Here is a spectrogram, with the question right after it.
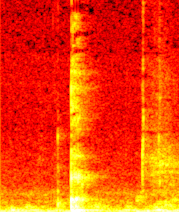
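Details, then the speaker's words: Deliberate, self-induced burp made by quickly inhaling air and then belching, as a demonstration: a single short, low, rumbling burp over faint room noise. "So let's begin. First, you just inhale air very quickly, and then you burp. Easy as that."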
